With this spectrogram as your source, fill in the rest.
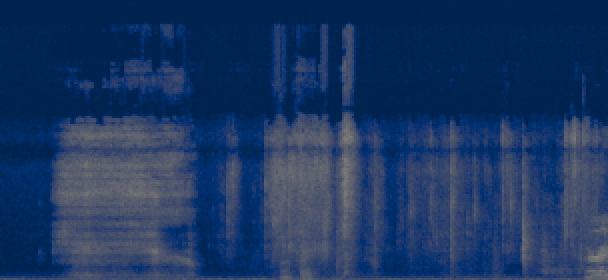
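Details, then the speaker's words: Student nurse's simulated tracheostomy-care skills exam: steady airy hiss of a suction machine briefly run to verify it works before suctioning, then handling noise and a short voice sound. "okay I'm going to verify that the section is working"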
